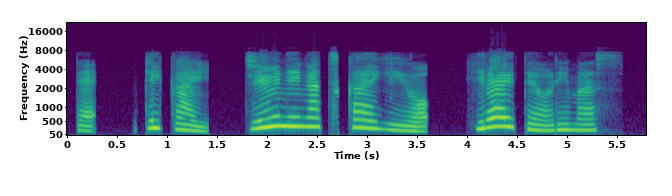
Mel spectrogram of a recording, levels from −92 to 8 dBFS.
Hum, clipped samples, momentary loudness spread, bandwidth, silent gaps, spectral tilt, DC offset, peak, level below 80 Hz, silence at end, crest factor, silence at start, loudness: none; under 0.1%; 12 LU; 7.6 kHz; none; -6 dB/octave; under 0.1%; 0 dBFS; -58 dBFS; 0.5 s; 12 dB; 0.1 s; -12 LUFS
